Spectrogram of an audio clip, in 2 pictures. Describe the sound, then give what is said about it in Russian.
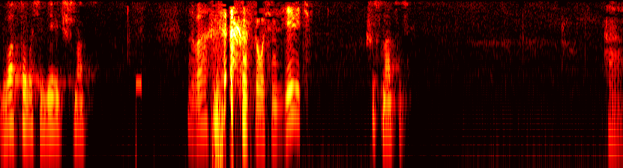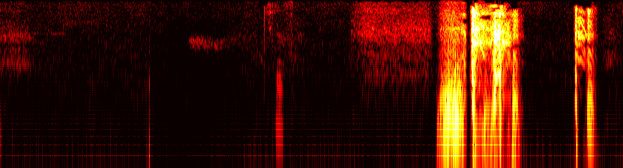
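Several harsh coughs and throat clearings in separate bursts, a cluster early on and a louder, rougher fit near the end, with quiet gaps and faint background noise between them; a lingering cough left over from an illness a week earlier. “Да нет, я неделю назад болел, просто кашель остался.”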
